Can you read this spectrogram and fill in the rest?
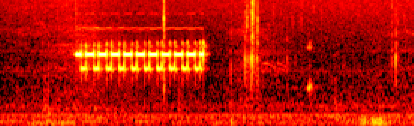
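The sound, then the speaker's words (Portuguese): A telephone rings with an incoming call, one short burst of bright, rapidly warbling electronic trill lasting under a second, clear, followed by quiet room noise with no talking. “Pronto, vamos então a mais uma chamada. E esta vem para este telefone.”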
